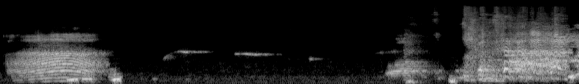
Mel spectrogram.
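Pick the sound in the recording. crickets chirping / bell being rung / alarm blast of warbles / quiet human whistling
quiet human whistling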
